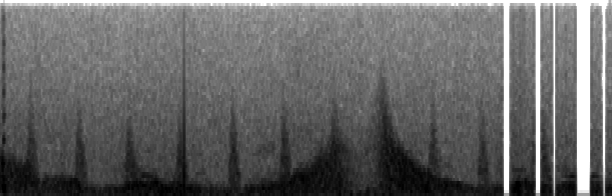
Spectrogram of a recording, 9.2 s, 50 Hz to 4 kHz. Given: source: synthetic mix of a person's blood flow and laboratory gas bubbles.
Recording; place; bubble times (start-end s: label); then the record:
Doppler ultrasound of blood flow; subclavian vein
0.04-0.15 s: bubbles
From the record:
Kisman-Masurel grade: 213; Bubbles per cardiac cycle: several, 3 to 8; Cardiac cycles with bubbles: 1 to 10%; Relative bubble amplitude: loud (0.450 to 0.775); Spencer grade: 1 (occasional bubble signal discernible with the cardiac motion signal, with majority of cardiac periods free of bubbles); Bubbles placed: anywhere in the cardiac cycle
